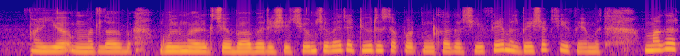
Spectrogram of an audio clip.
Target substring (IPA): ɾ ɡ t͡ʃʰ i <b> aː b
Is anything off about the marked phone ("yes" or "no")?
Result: no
